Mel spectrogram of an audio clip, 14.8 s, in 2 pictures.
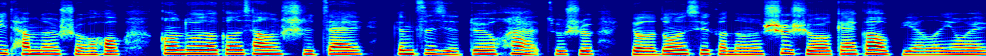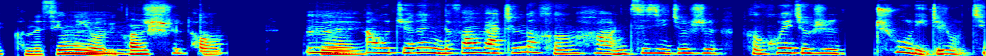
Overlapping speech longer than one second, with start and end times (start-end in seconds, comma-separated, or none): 7.9-9.1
